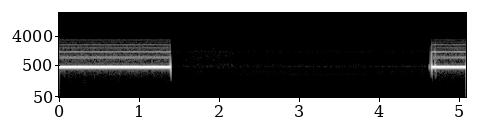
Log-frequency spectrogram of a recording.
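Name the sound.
telephone ringing tone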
